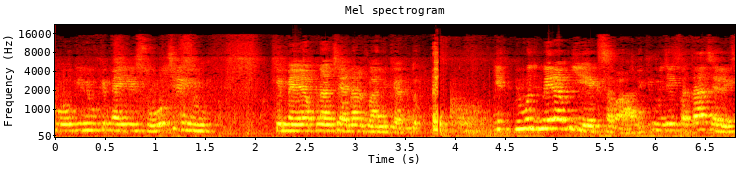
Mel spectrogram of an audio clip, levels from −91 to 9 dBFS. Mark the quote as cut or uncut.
cut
